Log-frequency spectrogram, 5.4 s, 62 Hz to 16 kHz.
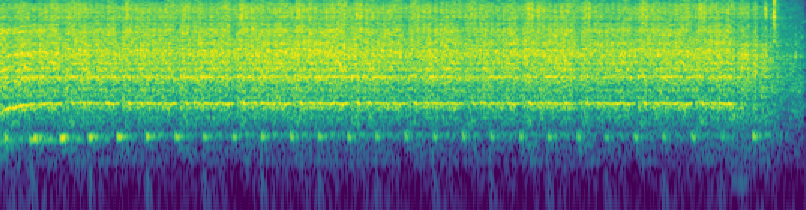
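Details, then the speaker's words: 1997 Polaris Magnum 425 6x6 ATV compression test, throttle open, gauge expected 50–80 psi but reads zero PSI; starter whirs freely with no compression strokes; needle bouncing suggests a bent valve to the owner. No compression. "go yeah that's not good that would be zero PSI"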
